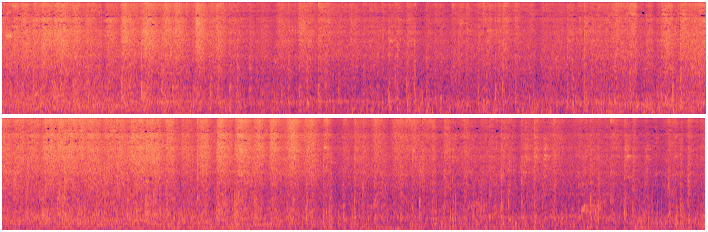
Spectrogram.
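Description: Train running along the track: a continuous rumble of wheels on rails with a clickety-clack of wheels over rail joints.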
